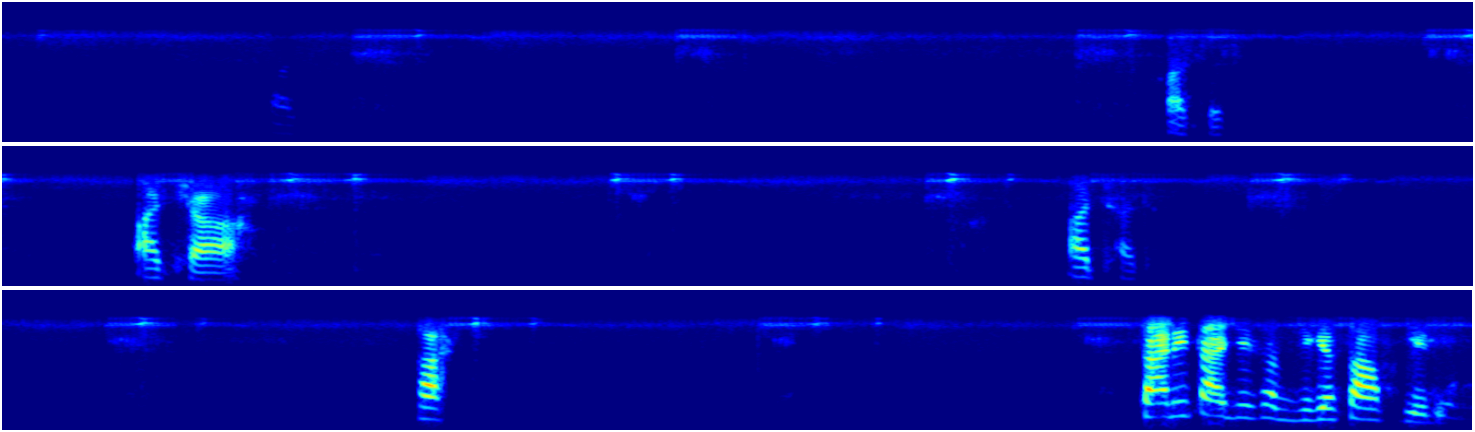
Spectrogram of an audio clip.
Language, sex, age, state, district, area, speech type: Dogri, female, 30-45, Jammu and Kashmir, Reasi, rural, conversation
